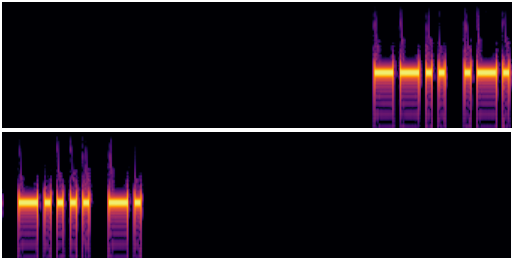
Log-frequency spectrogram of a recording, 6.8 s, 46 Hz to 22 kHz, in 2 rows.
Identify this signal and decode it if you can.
Morse code, heard as a keyed tone, about 28 wpm, 700 Hz. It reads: ZR6N
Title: DXCC-100 Call Signs - 4 Characters - Repeated 3x - 28wpm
